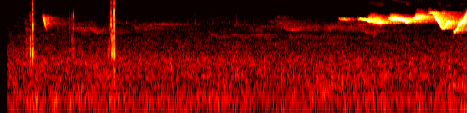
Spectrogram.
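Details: A Swainson's warbler singing in forest at New River Gorge National Park, West Virginia, during spring migration, bursts into a loud, ringing run of slurred whistles dropping in pitch near the end, after faint chips and a thin whistle.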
